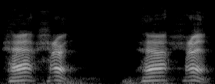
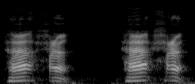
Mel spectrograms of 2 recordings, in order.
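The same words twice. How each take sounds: No difference in how they are said.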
